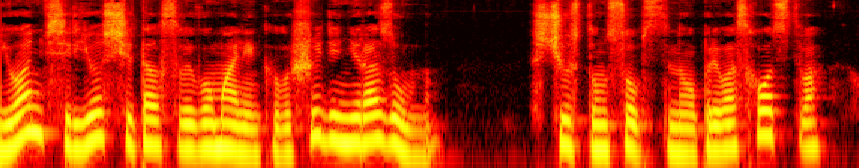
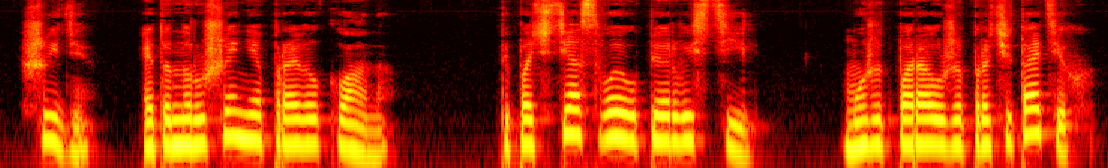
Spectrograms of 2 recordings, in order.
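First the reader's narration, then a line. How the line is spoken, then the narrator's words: Calm reply. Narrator (Russian): Чэнь-Тянь спокойно ответил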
